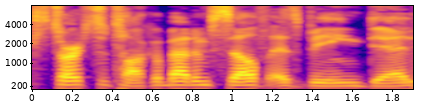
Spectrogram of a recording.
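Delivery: ordinary talk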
